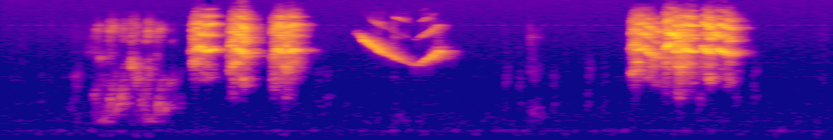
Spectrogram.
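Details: Talking parrot chattering: a quiet mumble, three loud, rhythmic raspy syllables, a curving whistled slide down and up, then after a pause one more hoarse, speech-like burst.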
